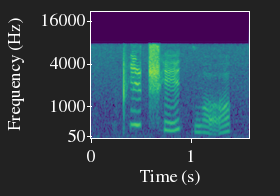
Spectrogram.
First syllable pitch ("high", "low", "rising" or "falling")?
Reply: high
